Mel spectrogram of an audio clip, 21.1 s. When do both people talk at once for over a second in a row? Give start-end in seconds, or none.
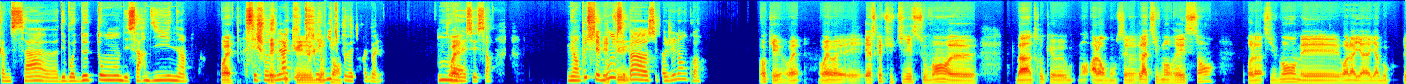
4.0-5.2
